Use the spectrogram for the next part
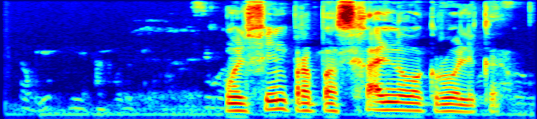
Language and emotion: Russian, neutral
